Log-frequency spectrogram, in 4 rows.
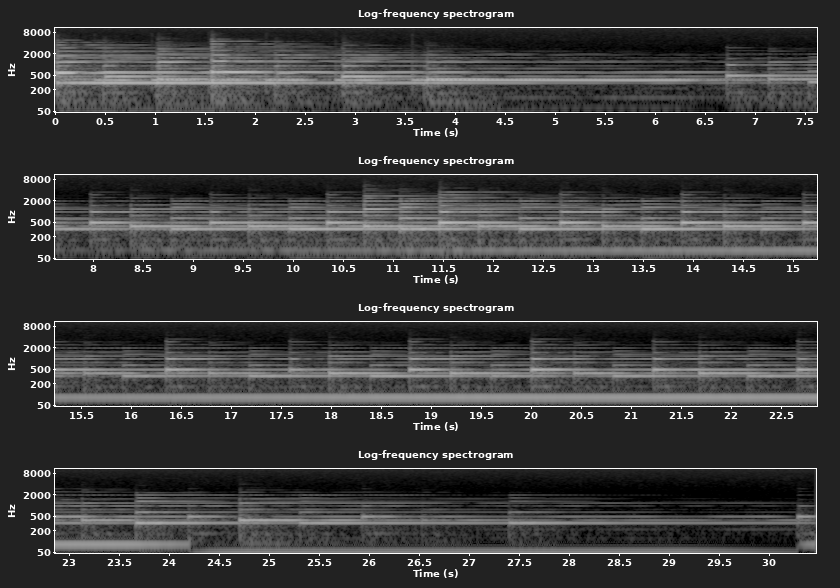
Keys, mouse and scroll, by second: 8.1-21.8 shift+drag, 21.8-25.4 shift+drag, 25.4-30.4 drag.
